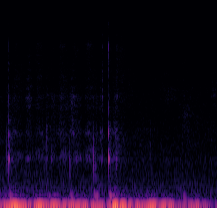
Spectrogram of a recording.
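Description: A pen scratches across paper while someone writes out a step of an integration solution, a close, steady run of short strokes and light ticks over a low background hum.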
